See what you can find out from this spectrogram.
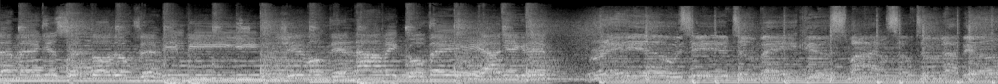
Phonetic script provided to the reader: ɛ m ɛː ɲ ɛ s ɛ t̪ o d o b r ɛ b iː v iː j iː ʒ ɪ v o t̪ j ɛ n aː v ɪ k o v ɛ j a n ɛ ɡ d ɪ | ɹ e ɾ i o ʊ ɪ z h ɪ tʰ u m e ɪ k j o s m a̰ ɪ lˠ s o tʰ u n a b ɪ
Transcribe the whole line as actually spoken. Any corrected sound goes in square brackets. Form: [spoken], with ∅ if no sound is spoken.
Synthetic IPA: ɛ m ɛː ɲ ɛ s ɛ t̪ o d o b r ɛ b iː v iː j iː ʒ ɪ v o t̪ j ɛ n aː v ɪ k o v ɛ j a [ɲ] ɛ ɡ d ɪ | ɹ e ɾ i o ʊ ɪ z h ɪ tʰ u m e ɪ k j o s m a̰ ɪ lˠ s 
